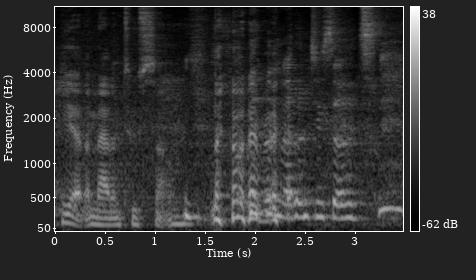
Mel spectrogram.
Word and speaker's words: Tussauds: Madame Tussauds. How you say it? Tussauds. Tussauds? Yeah. It's a D? Yeah.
